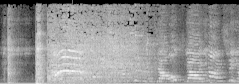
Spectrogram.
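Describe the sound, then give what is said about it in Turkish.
A window pane shatters after being hit by a kicked football: a sharp crash, then about two seconds of tinkling, ringing glass over a low hum. Voices talk afterward. “Eyvah. Cam kırıldı. Lütfen ortalığı toplayın.”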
